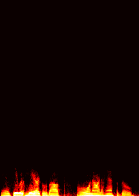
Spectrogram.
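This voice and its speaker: A concerned, polite witness in a vintage radio crime drama. She is hesitant and slightly husky, heard through a muffled old recording. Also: on the low side, fast talker. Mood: worried. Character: concerned, polite ordinary woman questioned by police.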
